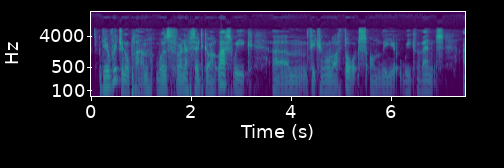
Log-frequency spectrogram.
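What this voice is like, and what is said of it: Strained, struggling voice. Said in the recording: “as you may be able to tell, my voice is still struggling slightly from it”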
